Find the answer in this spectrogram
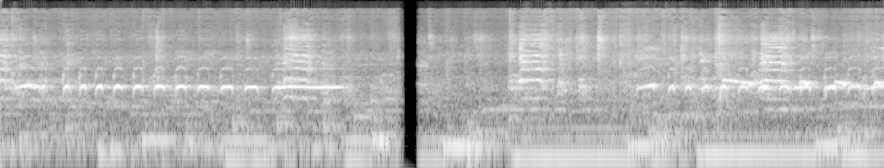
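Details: Bangkok-type zebra dove (perkutut) at umbaran delivering runs of quick, evenly spaced trilled coos, interrupted midway by a nearby chicken's loud crowing and clucking before the cooing resumes.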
